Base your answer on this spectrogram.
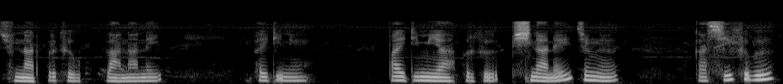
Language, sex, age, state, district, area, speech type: Bodo, female, 45-60, Assam, Baksa, rural, spontaneous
